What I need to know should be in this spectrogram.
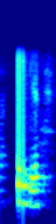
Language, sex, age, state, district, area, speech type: Odia, female, 45-60, Odisha, Puri, urban, conversation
